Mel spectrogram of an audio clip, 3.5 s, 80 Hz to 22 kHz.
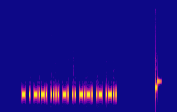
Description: Morse code, heard as a keyed tone, about 50 wpm, 700 Hz. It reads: TECHNICAL
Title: Sentences from Top 1100 Words - New Word Drill - 50wpm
